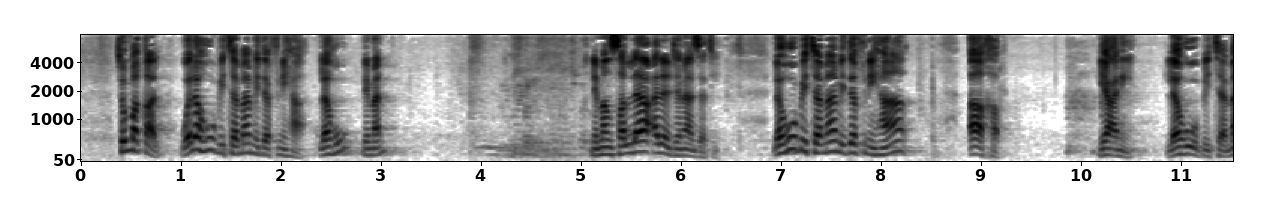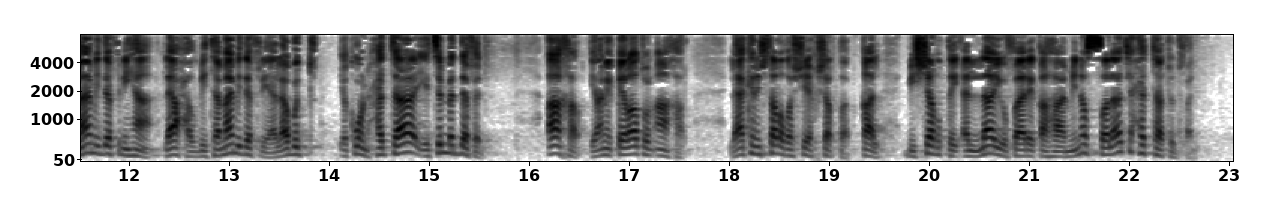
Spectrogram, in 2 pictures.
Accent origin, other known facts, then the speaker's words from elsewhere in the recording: Saudi Arabia; ولأجل هذا ترون أنه عندنا في السعودية عموم المساجد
